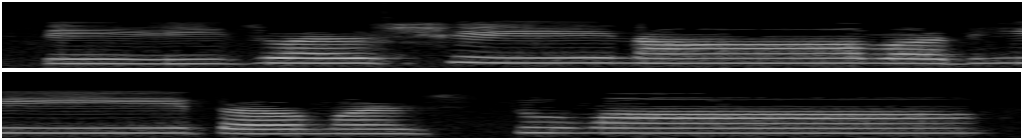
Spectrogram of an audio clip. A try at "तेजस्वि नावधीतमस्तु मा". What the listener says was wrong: দীর্ঘি হবে না, শ্রী দীর্ঘি হবে না। তেজস্বী না, তেজস্বী না, বলুন।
